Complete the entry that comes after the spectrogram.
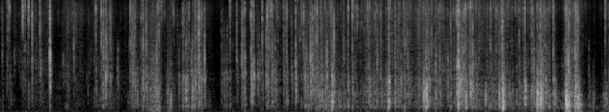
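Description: A thin, clear plastic film sheet is squeezed and crinkled by the fingertips of both hands in front of the microphones. The result is a dense, continuous crackle of short, dry crinkles in the mids and highs, with almost no low end. Sharper, louder snaps stand out toward the end.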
